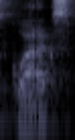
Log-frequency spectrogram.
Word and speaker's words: quark: La palabra quark se supone que debe pronunciarse como quart, cuarco, pero con una K al final en vez de una T, pero normalmente se pronuncia de manera que rima con lark, o sea, jerga.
